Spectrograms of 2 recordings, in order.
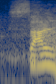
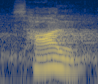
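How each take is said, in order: First: The first consonant is a tense s. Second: The first consonant is a plain s. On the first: The speaker calls it right. "너 쌀 해봐" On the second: The speaker calls it wrong. "그러니까 살 그랬다는 거예요"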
